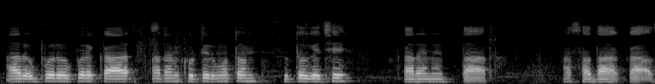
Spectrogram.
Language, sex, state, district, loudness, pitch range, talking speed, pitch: Bengali, male, West Bengal, Jhargram, -23 LUFS, 125-145 Hz, 135 wpm, 135 Hz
